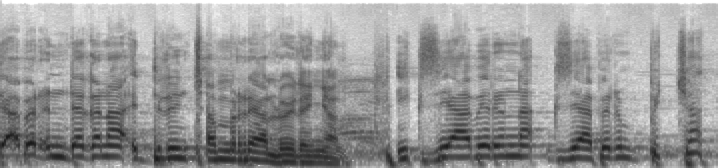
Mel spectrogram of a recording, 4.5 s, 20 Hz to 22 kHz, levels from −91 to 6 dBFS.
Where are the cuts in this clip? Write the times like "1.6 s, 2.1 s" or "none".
2.4 s

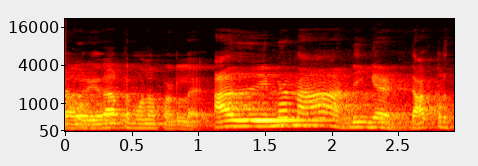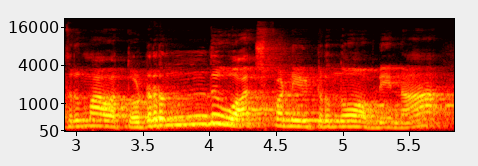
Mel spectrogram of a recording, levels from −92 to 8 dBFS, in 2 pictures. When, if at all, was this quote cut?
none

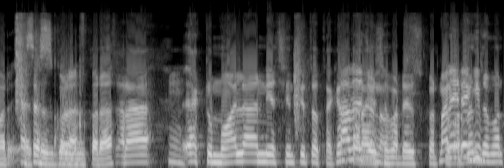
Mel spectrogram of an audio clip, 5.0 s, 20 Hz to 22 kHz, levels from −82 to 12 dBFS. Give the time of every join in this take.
1.2 s

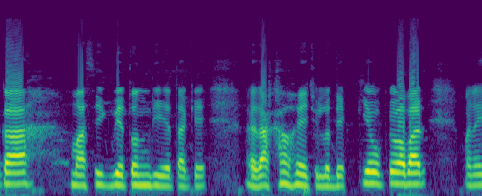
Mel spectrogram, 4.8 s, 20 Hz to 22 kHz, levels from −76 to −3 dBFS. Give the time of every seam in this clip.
3.5 s

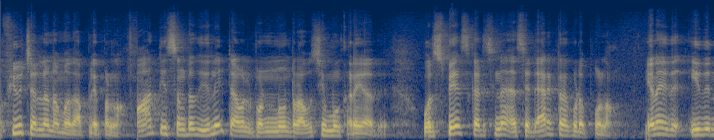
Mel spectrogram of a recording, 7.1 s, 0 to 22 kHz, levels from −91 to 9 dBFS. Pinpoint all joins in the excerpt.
1.4 s, 6.2 s

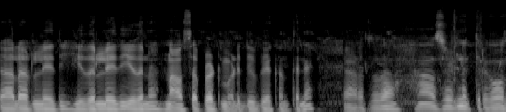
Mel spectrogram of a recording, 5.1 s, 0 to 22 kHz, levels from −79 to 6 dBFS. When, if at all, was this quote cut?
3.4 s

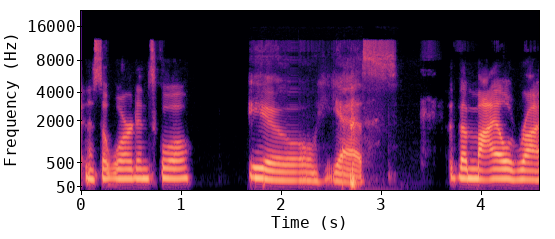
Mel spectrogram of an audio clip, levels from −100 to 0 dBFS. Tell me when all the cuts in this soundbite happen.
3.7 s

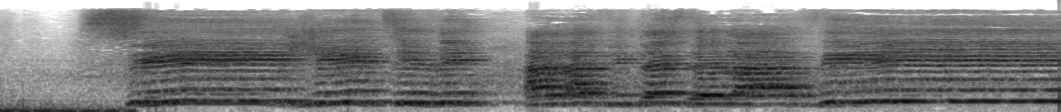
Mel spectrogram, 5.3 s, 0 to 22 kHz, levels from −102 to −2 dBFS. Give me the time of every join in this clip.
none

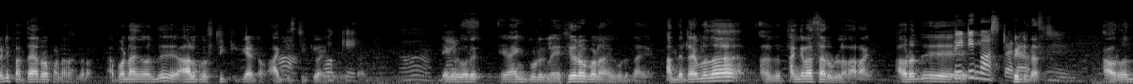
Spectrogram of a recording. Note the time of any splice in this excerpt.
1.0 s, 6.6 s, 8.8 s

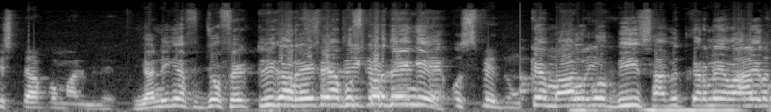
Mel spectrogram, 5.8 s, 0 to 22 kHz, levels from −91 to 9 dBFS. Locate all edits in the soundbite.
3.9 s

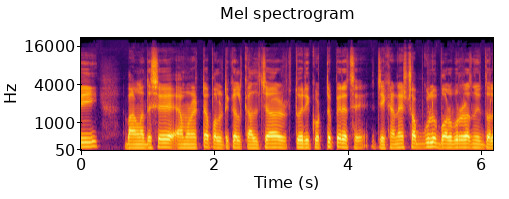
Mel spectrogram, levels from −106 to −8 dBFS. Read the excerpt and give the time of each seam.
none

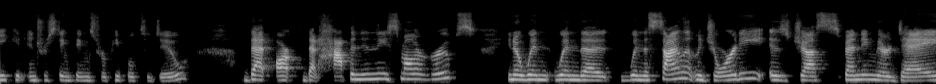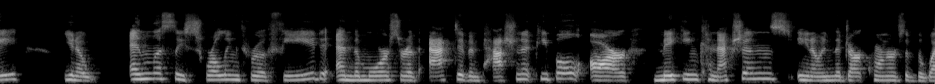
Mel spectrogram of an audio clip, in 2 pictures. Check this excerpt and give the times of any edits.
10.5 s

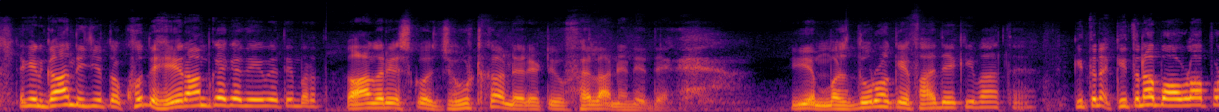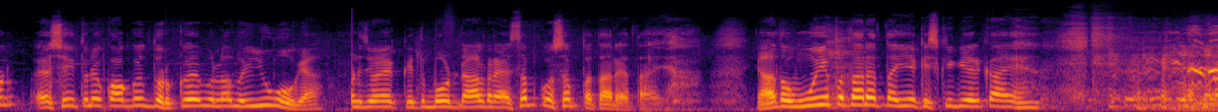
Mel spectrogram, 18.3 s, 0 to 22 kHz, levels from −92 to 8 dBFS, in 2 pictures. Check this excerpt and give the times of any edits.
2.4 s, 8.0 s, 11.8 s

